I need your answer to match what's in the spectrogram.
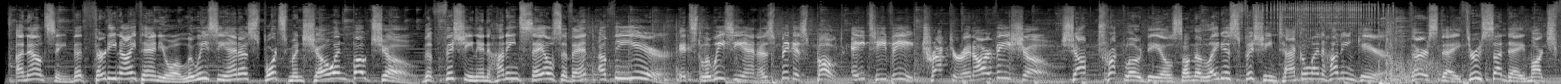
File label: radio spot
